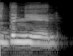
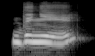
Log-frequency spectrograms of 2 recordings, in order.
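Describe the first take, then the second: First: Stunned, louder, falling; the name as a shocked plea. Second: Calm courteous question; cool and civil, a light rise; even, polite. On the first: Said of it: "Потрясённая заявлением мужчины". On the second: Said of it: "Её голос был ровным, учтивым". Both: Acted.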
